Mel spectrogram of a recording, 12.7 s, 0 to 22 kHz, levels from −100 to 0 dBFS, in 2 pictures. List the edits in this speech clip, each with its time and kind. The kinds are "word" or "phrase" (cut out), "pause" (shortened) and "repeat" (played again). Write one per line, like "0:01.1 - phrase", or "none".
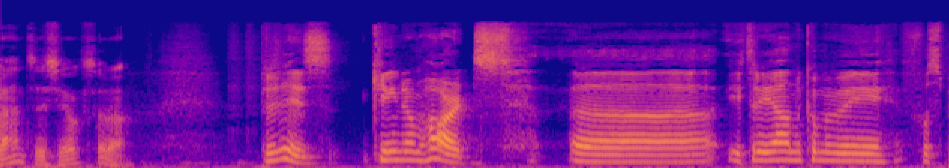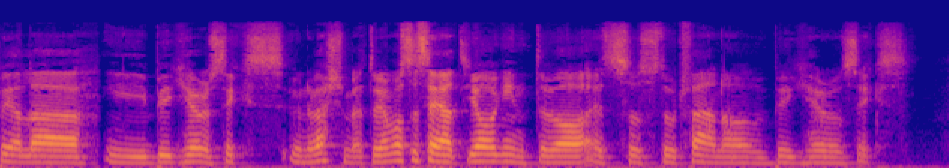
0:07.0 - pause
